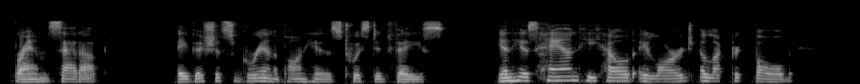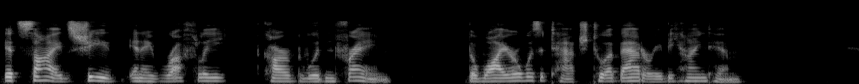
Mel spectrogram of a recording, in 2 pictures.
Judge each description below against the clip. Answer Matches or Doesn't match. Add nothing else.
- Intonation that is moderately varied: Matches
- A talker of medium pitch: Matches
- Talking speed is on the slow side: Matches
